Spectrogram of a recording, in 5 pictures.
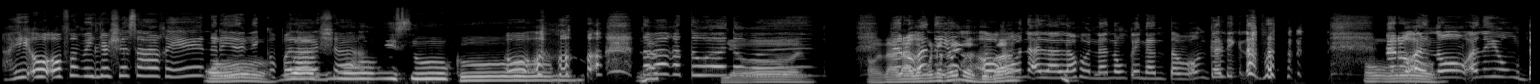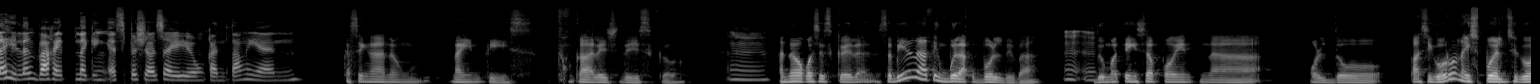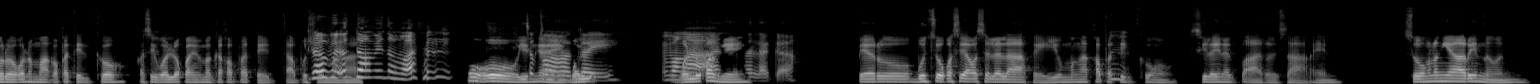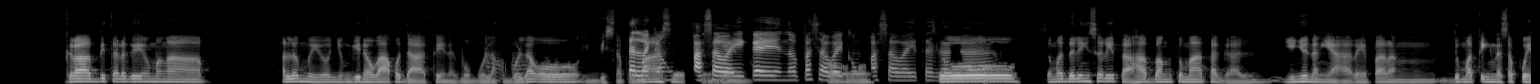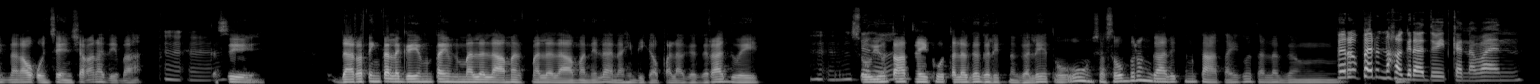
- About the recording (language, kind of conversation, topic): Filipino, podcast, Anong kanta ang nagbibigay sa’yo ng lakas kapag may problema?
- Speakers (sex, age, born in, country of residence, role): female, 20-24, Philippines, Philippines, host; male, 45-49, Philippines, Philippines, guest
- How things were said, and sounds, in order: singing: "huwag mong isuko at"; laughing while speaking: "Oo"; chuckle; laughing while speaking: "naman"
